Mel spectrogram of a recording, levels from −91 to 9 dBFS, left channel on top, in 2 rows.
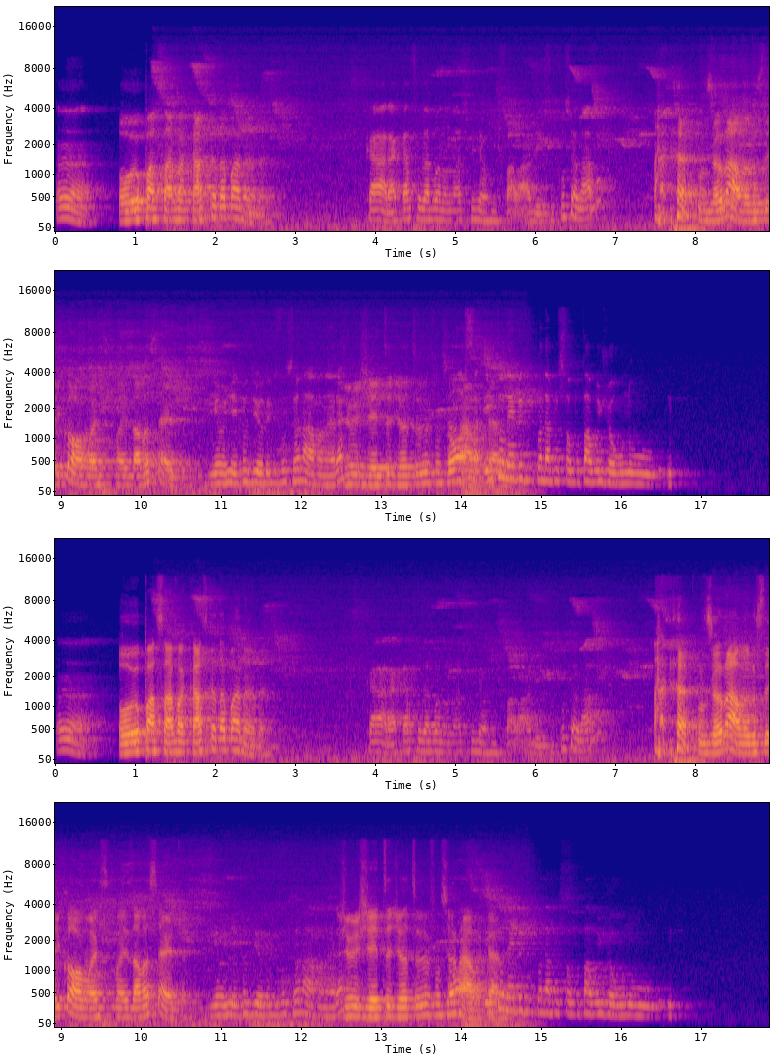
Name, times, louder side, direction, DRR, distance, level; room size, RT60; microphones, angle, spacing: voice 1, 0.0-0.5 3.9-6.8 10.8-12.6 13.8-16.6, left 4 dB, 75° left, 7 dB, 0.6 m, -30 dB
voice 2, 0.8-2.7 7.5-10.4 12.5-14.5, right 3 dB, 70° right, 8 dB, 0.9 m, -22 dB
sound 1, 1.2-14.8, equal, 20° left, 4.9 m, -41 dB
12.5 x 6.7 x 8.1 m, 1.2 s
head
